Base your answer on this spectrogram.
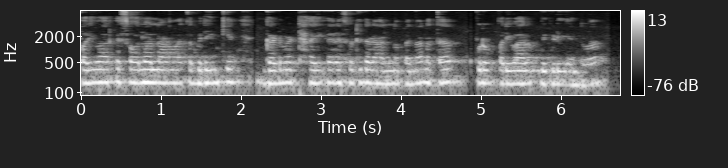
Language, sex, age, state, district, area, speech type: Sindhi, male, 18-30, Gujarat, Kutch, urban, spontaneous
